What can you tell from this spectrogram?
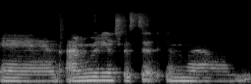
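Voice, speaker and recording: Here a woman speaks with a French Canadian accent. She keeps a fairly slow pace. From Quebec, Canada. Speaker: artist. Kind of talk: artist talk. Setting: video call. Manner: halting.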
